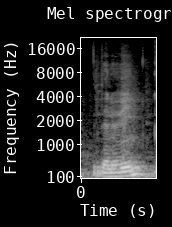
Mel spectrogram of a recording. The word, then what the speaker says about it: Delevingne: Delevingne, como Adam Levine.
